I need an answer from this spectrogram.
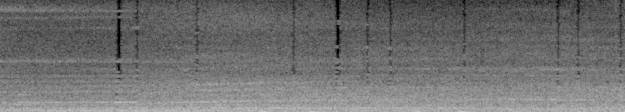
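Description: Northern multiple-unit passenger train running along the platform: a steady rumble with a faint whine that slowly rises in pitch.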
